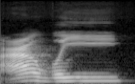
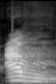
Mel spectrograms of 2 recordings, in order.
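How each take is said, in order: First: The word ends with a held final vowel i. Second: The word ends on a consonant, no final vowel. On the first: The speaker calls it right. "tapi dibacanya azi" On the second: The speaker calls it wrong. "Itu enggak az"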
